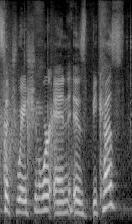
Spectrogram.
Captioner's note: cheers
